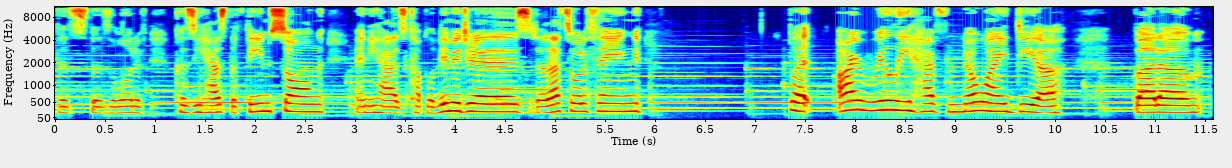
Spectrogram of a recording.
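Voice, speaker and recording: Slow-paced woman, higher voice, casual chat. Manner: hesitant, rambling, lightly amused. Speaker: YouTube host answering fan questions. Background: soft music.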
